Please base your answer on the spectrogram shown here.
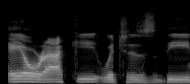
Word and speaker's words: Aoraki: I looked it up and I think it's pronounced aoraki which is the name of the tallest mountain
